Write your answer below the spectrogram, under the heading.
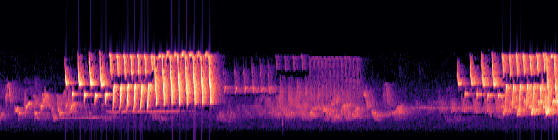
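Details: Tennessee warbler song: a long burst of rapid, very high, staccato notes that shift pitch in stages. A quieter, buzzy stretch follows, and then a fresh bright series of chips starts. No other animals or noise stand out.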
